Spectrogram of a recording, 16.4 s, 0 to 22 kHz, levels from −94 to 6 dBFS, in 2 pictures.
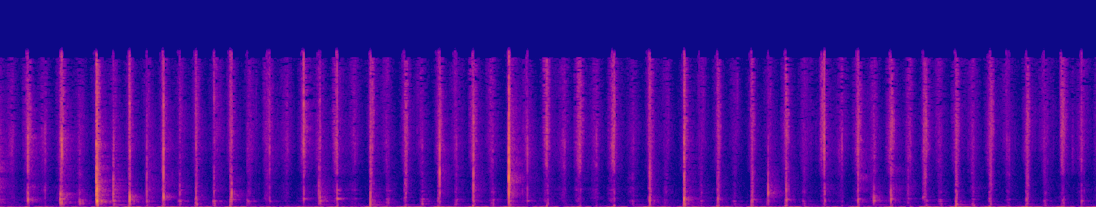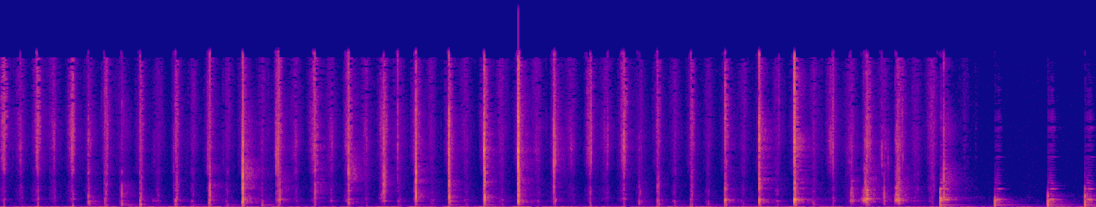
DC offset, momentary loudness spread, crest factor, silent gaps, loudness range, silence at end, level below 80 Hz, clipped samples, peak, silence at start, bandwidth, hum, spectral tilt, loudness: under 0.1%; 18 LU; 38 dB; none; 12 LU; 0 s; -52 dBFS; under 0.1%; 0 dBFS; 0 s; 17 kHz; none; 0 dB/octave; -36 LUFS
